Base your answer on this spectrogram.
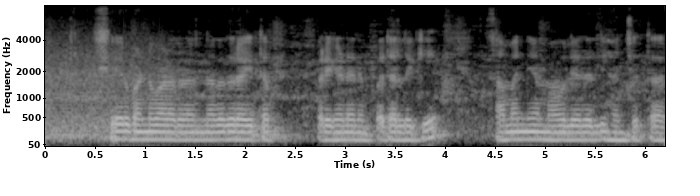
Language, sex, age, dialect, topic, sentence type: Kannada, male, 18-24, Coastal/Dakshin, banking, statement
